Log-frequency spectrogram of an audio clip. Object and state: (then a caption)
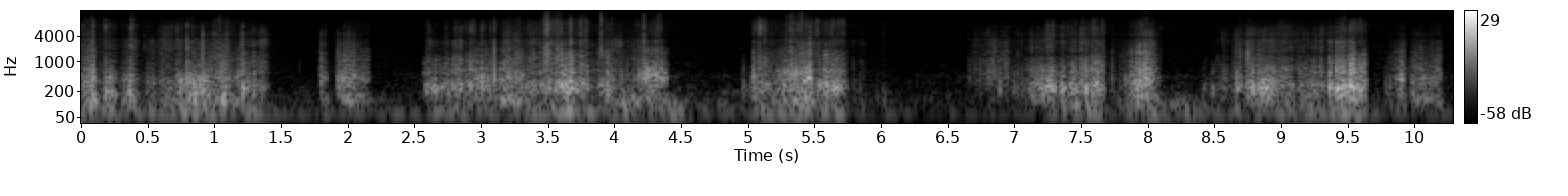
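Foam makeup sponge. A white foam makeup sponge sits on a microphone ear while a wooden stick scratches inside the hole in the foam. Bursts of dense, crackly scratching and rustling come close to the mic, with short quiet gaps between them.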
